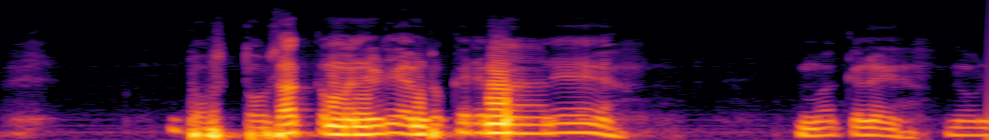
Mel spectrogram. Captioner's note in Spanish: Expositor habla en lengua indígena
